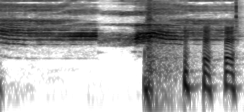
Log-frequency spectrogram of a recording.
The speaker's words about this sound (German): Ach, das ist so, so toll, dass es auch halt einfach das Originalgeräusch ist und nicht einfach so ein, so ein, so ein x-beliebiges Spielzeug-Blaulicht-Sirenen-Ding, weißt du, wie?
